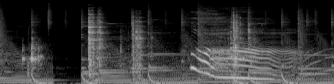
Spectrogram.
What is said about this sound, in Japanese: はあ、まったく片っ端から皿を割っちゃって、こんな簡単な仕事もできなくて。 うるさい。世が悪いのではない。皿が弱すぎるのだ。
